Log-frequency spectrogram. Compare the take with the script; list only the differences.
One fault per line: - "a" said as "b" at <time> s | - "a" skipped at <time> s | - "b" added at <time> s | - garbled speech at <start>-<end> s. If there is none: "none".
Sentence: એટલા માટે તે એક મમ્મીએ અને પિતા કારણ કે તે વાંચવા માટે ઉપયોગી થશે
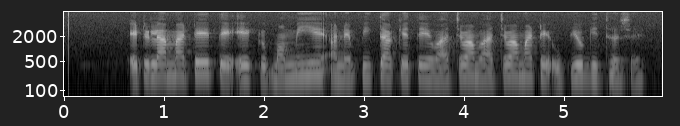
- "કારણ" skipped at 3.3 s
- "વાંચવા" added at 4.1 s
